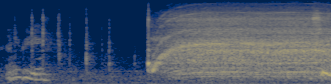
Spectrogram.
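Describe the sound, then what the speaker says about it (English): A hand mixer starts abruptly and runs loud and steady at close range, beating cheesecake batter in a home kitchen, after a few moments of quieter clatter. "Go ahead and use the hand mixer if you want to. And this gets kind of loud"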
